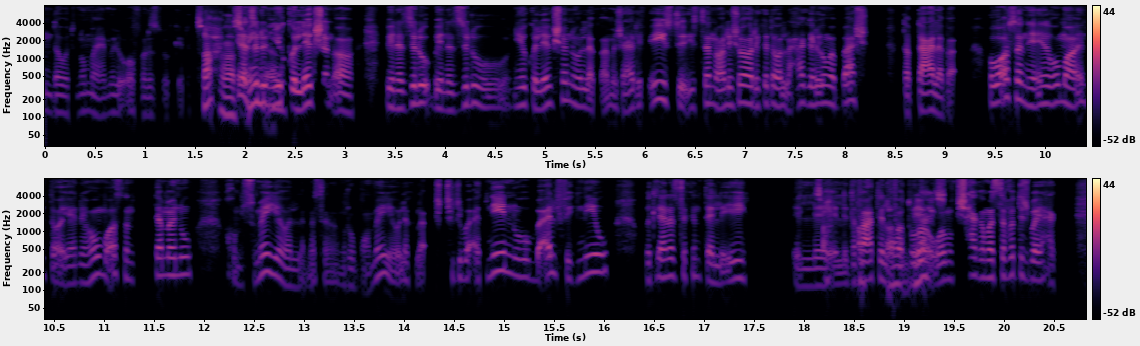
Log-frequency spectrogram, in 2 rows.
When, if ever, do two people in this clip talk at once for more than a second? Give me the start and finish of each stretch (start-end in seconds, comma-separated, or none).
18.1-19.4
